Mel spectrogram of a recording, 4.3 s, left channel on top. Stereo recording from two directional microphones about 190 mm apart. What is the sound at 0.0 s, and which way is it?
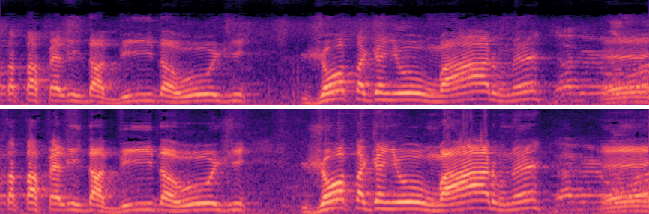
A man's voice, 30° right (ahead or behind).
